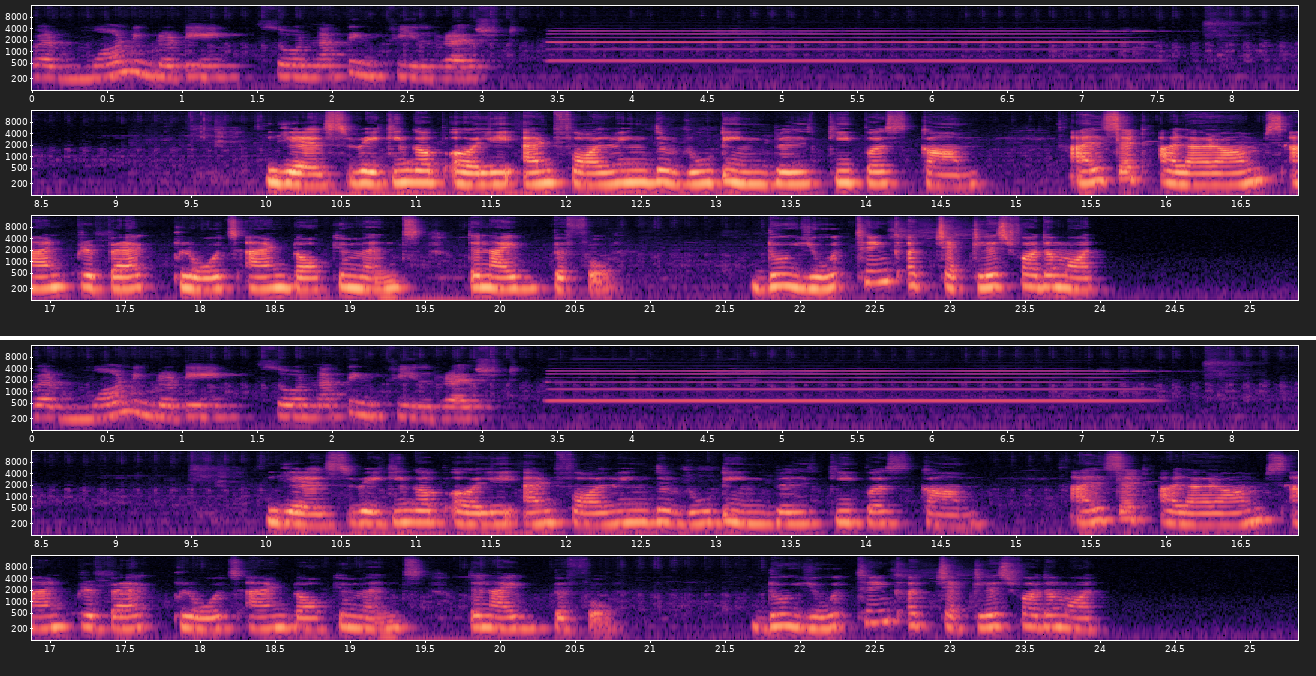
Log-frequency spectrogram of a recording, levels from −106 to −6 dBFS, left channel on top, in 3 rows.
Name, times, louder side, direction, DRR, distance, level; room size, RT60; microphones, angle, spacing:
voice 1, 0.0-1.4 1.6-3.1 7.3-7.4, right 1 dB, 5° right, 0.3 m, -42 dB
sound 1, 3.4-7.5, right 3 dB, 85° right, 1.1 m, -49 dB
voice 2, 10.0-14.8 15.4-19.4 19.8-20.8 21.7-23.9, left 7 dB, 70° left, 0.4 m, -30 dB
2.7 x 2.4 x 2.3 m
head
